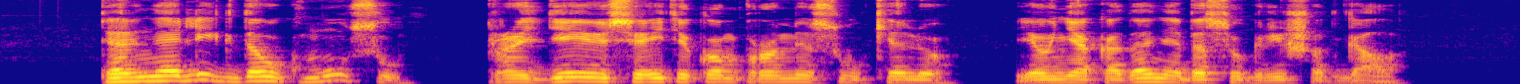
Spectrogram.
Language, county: Lithuanian, Kaunas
